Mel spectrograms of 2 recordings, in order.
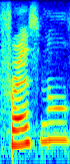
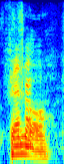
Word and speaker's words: Fresnel: Fresnel? Fresnel.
